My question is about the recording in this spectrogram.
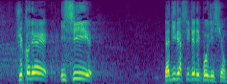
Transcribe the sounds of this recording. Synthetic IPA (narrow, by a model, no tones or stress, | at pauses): ʒ̥əkɔnɛisi | lad̪ivɛʁsit̪ed̪epozisjɔ̃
